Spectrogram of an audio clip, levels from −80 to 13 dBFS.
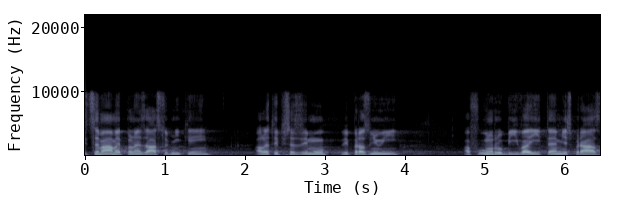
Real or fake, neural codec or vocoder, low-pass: fake; autoencoder, 48 kHz, 128 numbers a frame, DAC-VAE, trained on Japanese speech; 9.9 kHz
